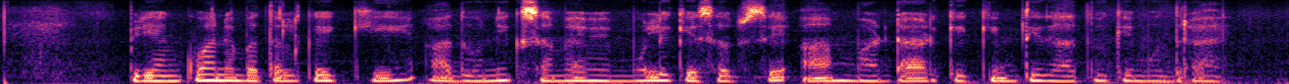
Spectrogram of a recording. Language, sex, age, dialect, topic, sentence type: Magahi, female, 31-35, Western, banking, statement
